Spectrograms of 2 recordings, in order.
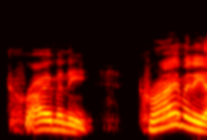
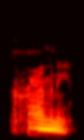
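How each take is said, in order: First: High, loud mock-shocked "Criminy."; "Criminy." laughed out twice, higher and louder; laughing criminy. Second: Said in the usual way. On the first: Real, not acted. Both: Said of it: "I said criminy out loud".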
